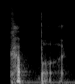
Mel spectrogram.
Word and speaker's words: cupboard: Cupboard.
